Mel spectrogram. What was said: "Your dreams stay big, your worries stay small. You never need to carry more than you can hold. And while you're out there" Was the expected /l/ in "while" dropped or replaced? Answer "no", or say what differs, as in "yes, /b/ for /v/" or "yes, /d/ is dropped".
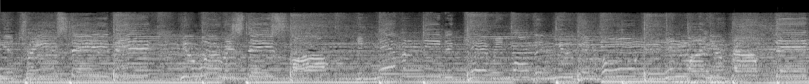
yes, /n/ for /l/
